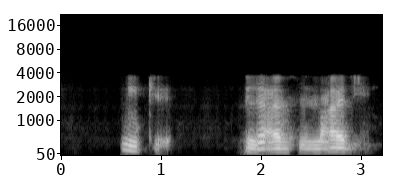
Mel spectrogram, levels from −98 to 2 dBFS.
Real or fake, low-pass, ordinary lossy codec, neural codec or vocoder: fake; 3.6 kHz; Opus, 64 kbps; codec, 16 kHz in and 24 kHz out, 0.6 kbps, FireRedTTS-2 codec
